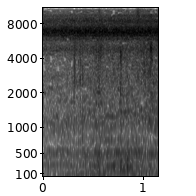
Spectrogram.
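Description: Honeybees at an open hive during an August hive inspection, a dense steady buzz of many insects close by with no talking.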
